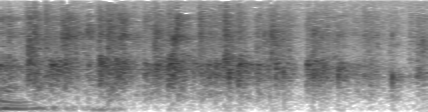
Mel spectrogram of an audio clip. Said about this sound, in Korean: 여러분 박수 부탁드립니다.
